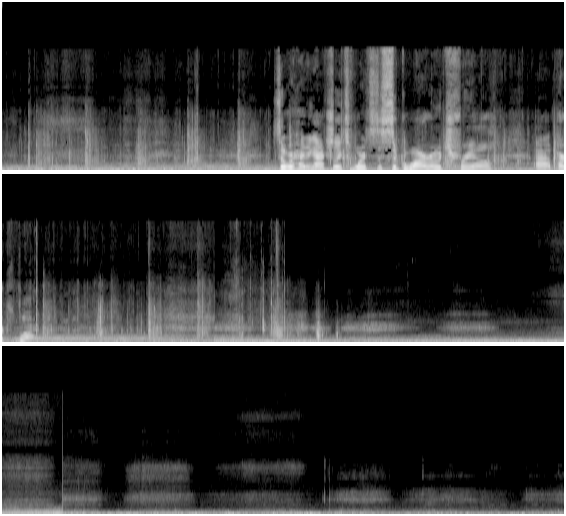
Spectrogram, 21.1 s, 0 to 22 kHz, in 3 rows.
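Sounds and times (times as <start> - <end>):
footsteps on gravel: 0.0 - 11.4
low steady hum: 0.0 - 21.0
wind rumble on microphone: 0.0 - 21.0
person breathing: 8.6 - 21.0.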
